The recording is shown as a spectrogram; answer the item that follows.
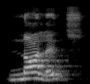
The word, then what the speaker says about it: knowledge: Whenever you see K before the N, know that the K will be silent.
